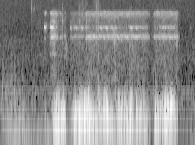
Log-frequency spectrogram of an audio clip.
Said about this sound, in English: Oh yeah, that's cricket.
